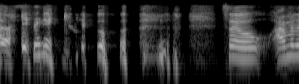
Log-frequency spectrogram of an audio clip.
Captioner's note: chuckles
